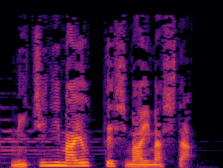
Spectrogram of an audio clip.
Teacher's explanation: Khi nói mayotte thì các bạn ngắt một nhịp sau mayo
